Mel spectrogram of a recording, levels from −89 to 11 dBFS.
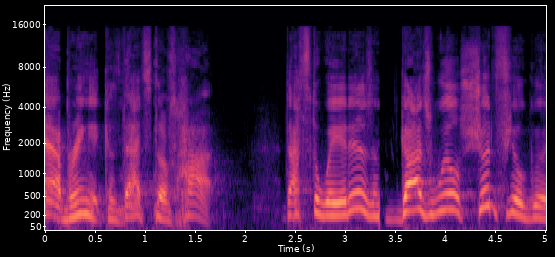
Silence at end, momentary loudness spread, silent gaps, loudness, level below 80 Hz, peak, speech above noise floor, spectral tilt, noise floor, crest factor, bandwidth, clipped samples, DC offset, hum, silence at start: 0 s; 12 LU; none; -21 LUFS; -60 dBFS; -2 dBFS; 41 dB; -5.5 dB/octave; -62 dBFS; 18 dB; 15.5 kHz; under 0.1%; under 0.1%; none; 0 s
